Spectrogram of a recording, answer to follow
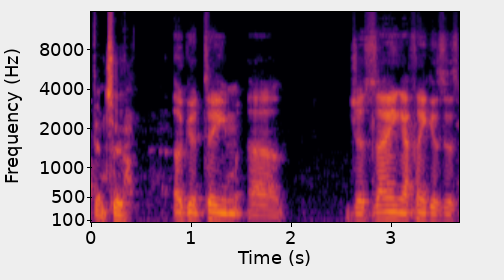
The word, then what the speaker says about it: Juzang: Jazang, I think is his name. Did I say it right? Yeah, Johnny Juzang.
